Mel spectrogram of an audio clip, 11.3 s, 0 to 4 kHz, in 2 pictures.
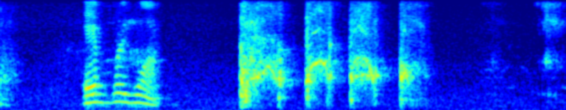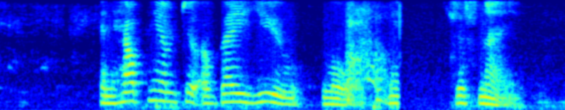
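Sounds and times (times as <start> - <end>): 
speech: 0.8 - 1.7, 6.7 - 11.0
deep forceful coughing: 2.4 - 4.4, 9.1 - 9.7.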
